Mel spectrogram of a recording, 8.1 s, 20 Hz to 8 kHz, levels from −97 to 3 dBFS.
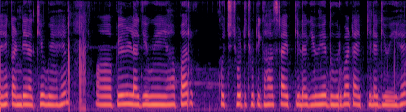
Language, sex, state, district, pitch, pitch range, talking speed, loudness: Hindi, female, Uttar Pradesh, Budaun, 230 Hz, 225-240 Hz, 190 wpm, -30 LUFS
